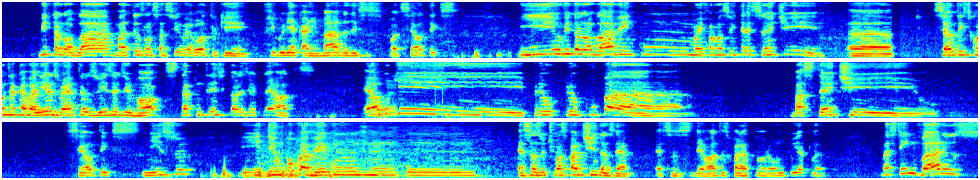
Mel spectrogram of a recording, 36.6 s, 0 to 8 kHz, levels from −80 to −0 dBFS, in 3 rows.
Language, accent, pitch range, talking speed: Portuguese, Brazilian, 135-175 Hz, 110 wpm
